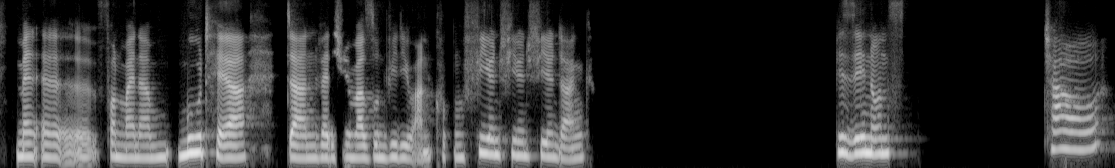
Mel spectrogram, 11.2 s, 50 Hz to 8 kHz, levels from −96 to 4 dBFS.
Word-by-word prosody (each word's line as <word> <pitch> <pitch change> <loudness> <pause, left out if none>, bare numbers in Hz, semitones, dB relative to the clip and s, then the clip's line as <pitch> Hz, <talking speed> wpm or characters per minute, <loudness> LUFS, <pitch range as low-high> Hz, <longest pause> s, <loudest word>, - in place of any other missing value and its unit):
mel 190 -1 +1
äh, 120 - -3
äh, - - -16
von 190 -2 -4
meiner 175 -1 -2 0.3
Mood 240 +5 +6
her, 180 -1 +4 0.4
dann 170 -1 +2
werde 175 -1 0
ich - - -10
mir 180 - -4
mal 170 0 +2
so 175 +2 -5
'n 175 -1 -2
Video 175 -3 -3
angucken. 180 0 -6
Vielen, 225 +1 0
vielen, 205 -2 -3
vielen 190 -2 -4
Dank. 165 +3 -6 2.4
Wir 245 -1 +5
sehen 235 +2 +6
uns. 230 0 -1 1.4
Tschau. 290 +2 -1
185 Hz, 130 wpm, -21 LUFS, 175-230 Hz, 2.4 s, Mood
